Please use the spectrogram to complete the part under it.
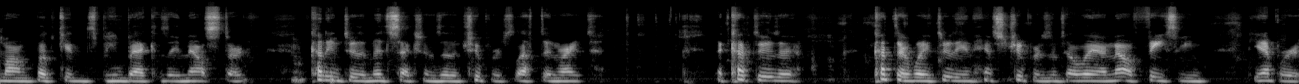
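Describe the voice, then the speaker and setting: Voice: mid-range voice, pushed and bright, low-quality recording. An amateur author casually reading their own sci-fi story aloud, often stopping to correct themselves and add chatty asides.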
